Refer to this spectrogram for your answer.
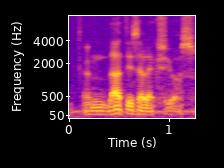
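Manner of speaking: raspy, put-on Greek accent. Explaining how he found a character's voice, demonstrating Alexios voice, Greek accent. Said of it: "I put on a Greek accent. And so then he became like this".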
